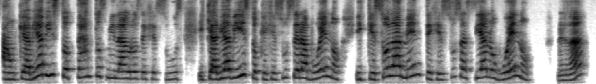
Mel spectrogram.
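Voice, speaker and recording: Woman, children's Bible teacher, fairly high voice, storytelling with constant soft question tags. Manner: tags nearly every phrase with a soft, dropping question tag; frequent restarts and fillers.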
